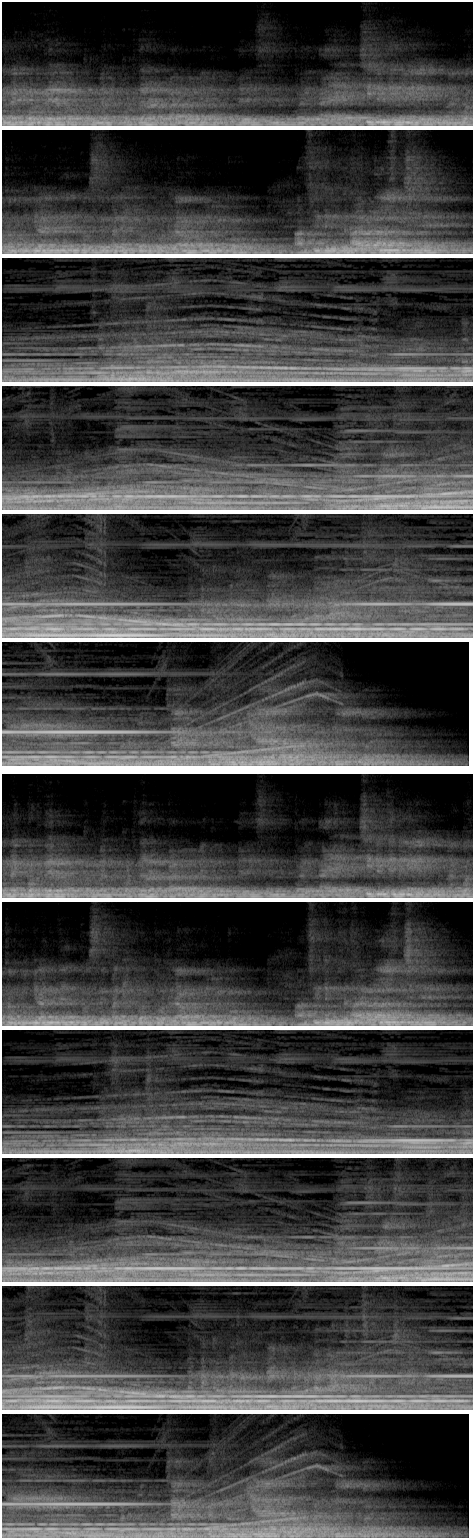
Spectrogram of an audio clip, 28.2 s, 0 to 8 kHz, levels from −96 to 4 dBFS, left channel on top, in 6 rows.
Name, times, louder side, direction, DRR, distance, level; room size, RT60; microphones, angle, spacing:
voice 1, 0.0-7.2 7.7-8.2 8.5-9.1 10.4-10.9 17.3-20.2 20.6-23.0 23.6-24.2 24.6-26.3 26.7-27.5, equal, 15° right, -10 dB, 2.5 m, -33 dB
voice 2, 7.6-7.9 8.2-9.1 10.3-12.6 13.3-16.5 24.2-24.9 25.7-26.8, equal, 45° left, -3 dB, 2.5 m, -38 dB
sound 1, 9.4-26.9, equal, 5° left, 0.4 m, -26 dB
19.5 x 16.5 x 2.8 m, 2.4 s
head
